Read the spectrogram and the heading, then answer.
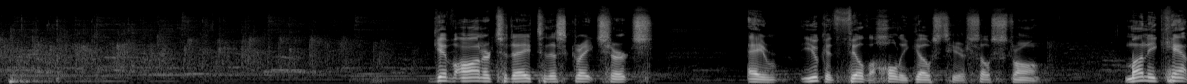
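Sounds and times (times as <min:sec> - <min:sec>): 
audience clapping hands: 0:00.0 - 0:04.4
speech: 0:04.4 - 0:06.6, 0:07.5 - 0:10.6, 0:11.2 - 0:11.8.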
